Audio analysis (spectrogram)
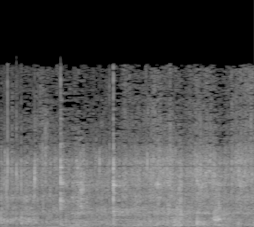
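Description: Ginger garlic paste and tomato puree are stirred in a hot pan, producing close, continuous sizzling with light scraping strokes and occasional sharper taps of the spoon.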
